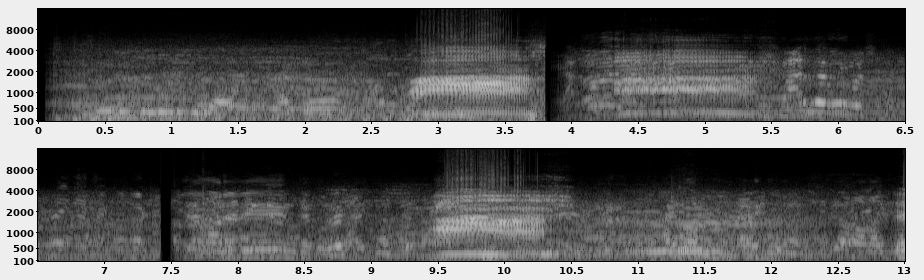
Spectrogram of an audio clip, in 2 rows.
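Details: Cattle at a livestock market in Bilhamla haat, Buriganj, Shibganj, Bogura, Bangladesh, on 19 August 2024, where cows and goats are bought and sold; two loud drawn-out harmonic moos around three and ten seconds amid crowd chatter and speech.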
